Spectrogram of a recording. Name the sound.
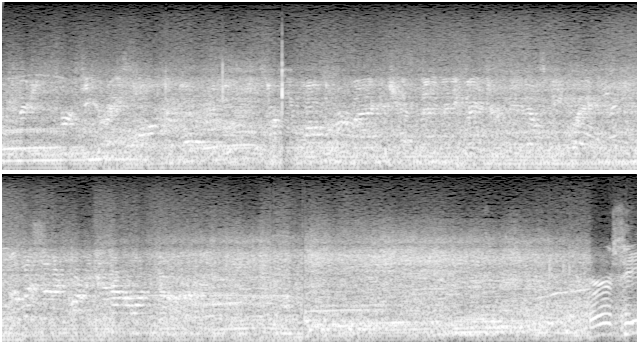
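street stock race cars racing at speedway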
